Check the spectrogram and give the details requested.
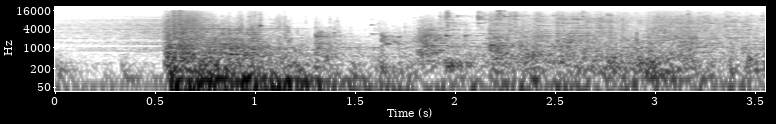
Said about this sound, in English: An axe smashes through the door.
